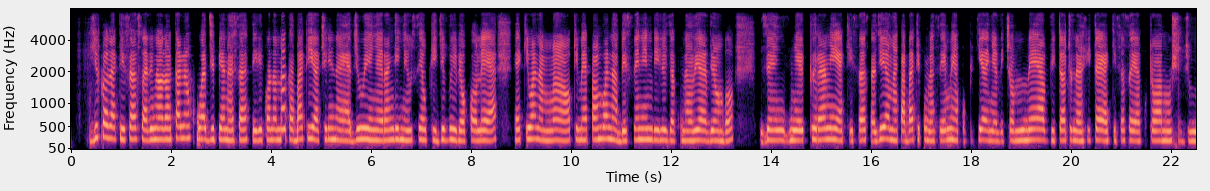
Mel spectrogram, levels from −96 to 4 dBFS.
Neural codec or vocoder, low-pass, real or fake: codec, 44.1 kHz, 1.7 kbps, Pupu-Codec; 7.2 kHz; fake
